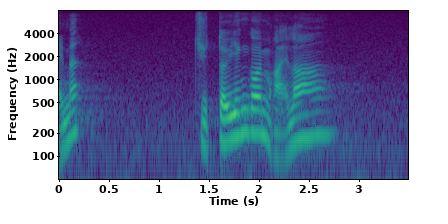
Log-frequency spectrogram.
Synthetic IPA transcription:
jmɛː˥ | t͡ʃyː˨t̪ːɵ˧ɥjɪ˥ŋkɔː˥jma̰ː˨jlaː˥

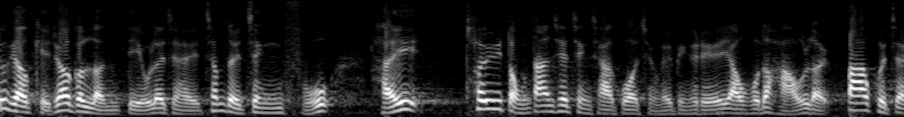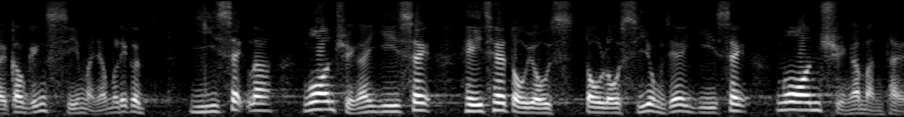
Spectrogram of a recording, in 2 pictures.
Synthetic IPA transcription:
t̪ːo˥jɐ˨˧wkʰe˨˩t͡ʃʊ˥ŋjɐ˧˥kɔː˧lɵ˨nt̪iː˨wlɛː˥t͡sɐ˨whɐ˨jt͡sɐ˥mt̪ɵ˧ɥt͡sɪ˧ŋfuː˨˥ | hɐ˨˥j | t̪ʰɵ˥ɥt̪ʊ˨ŋt̪aː˥nt͡sʰɛː˥t͡sɪ˧ŋt͡sʰaː˧kːwɔː˧t͡sʰɪ˨˩ŋlɵ˨˧piː˨nʰkɵ˧te˨˩jjɐ˨˧wɦo˨˥wt̪ɔː˥ɦa̰ː˨˥wlɵ̰˨˩paː˥wkʰu˧t̚t͡sɐ˨hɐ˨jkɐ˧wkɪ˨˥ŋsiː˨˧mɐ˨˩njɐ˨˧mo˨˧li˥kɔ˧ | jiː˧sɪ˥k̚laː˥ | ŋɔː˥nt͡ʃʰyː˨˩nkɛ˧jiː˧sɪ˥k̚he˧jt͡sʰɛː˥t̪o˨t̪o˨wlo˨wsiː˨˥jʊ˨ŋt͡sɛː˨˥kɛ˧jiː˧sɪ˥k̚ | ŋɔː˥nt͡ʃʰyː˨˩nkɛ˧mɐ˨˩nt̪ʰɐ˨˩

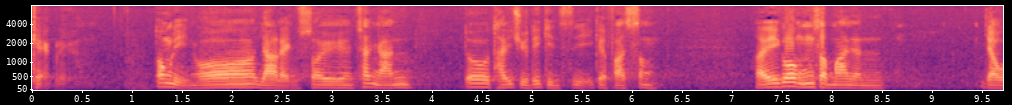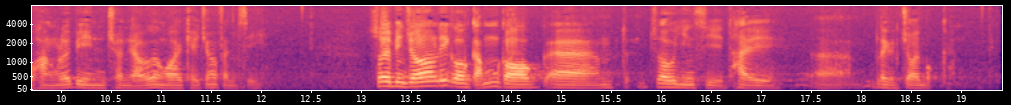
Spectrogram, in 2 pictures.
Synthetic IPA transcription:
kʰɛ̰ː˨˩k̚ly̰˨˩ | t̪ɔː˥ŋliː˨˩nŋɔː˨˧jaː˨˧lɛ˨˩ŋsɵ˧ɥt͡sʰɐ˥t̚ŋaː˨˧n | t̪o˥wt̪ʰɐ˨˥jt͡ʃyː˨liː˥kiː˨nsiː˨kɛː˧faː˧t̚sɐ˥ŋ | hɐ˨˥jkɔː˨˥ŋ̩˨˧sɐ˨p̚maː˨njɐ˨˩n | jɐ˨˩wɦɐ˨˩ŋlɵ˨˧ɥpiː˨nt͡ʃʰɵ˨˩njɐ˨˩wkɛː˧ŋɔː˧˨jkʰe˨˩jt͡ʃʊ˥ŋjɐ˥tfɐ˨˩nt͡siː˨˦ | sɔ˨˥ji˧p̬iː˥nt͡sɔː˨˥liː˥kɔː˧kɐ˨˥mkɔː˧k̚ɛː˨ | t̪o˧wjiː˨˧nsiː˨˩hɐ˨jɛ̰ː˨lɪ˨k̚lɪ˨k̚t͡ʃɔː˧jmʊ˨kkːɛ˧

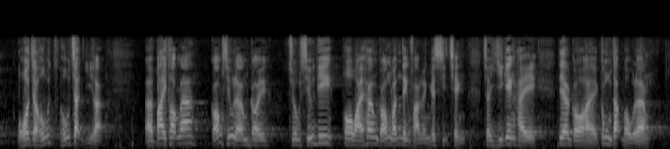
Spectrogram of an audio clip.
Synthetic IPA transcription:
ŋɔː˨˧t͡sɐ˨wɦo˨˥who˨˥wt͡sɐ˥t̚jiː˨˩laː˧ | ʔɛ̰˨˧paː˧jt̪ʰɔː˧k̚laː˥kɔː˨˥ŋsiː˨˥wlœː˨˧ŋkɵ˧ɥ | t͡so˨wsiː˨˥wt̪̬iː˥pʰɔː˧waː˨˩jɦœː˥ŋkɔː˨˥ŋwɐ˨˥nt̪ɪ˨ŋfa̰ː˨˩nwɪ˨ŋkɛː˧siː˨t͡sʰɪ˨˩ŋt͡sɐ˨wjiː˨˧kɪ˥ŋɦɐ˨jniː˥jɐ˥kɔː˧ɛ˨kʊ˥ŋt̪ɐ˥k̚mo˨˩wlœː˨˧ŋ

